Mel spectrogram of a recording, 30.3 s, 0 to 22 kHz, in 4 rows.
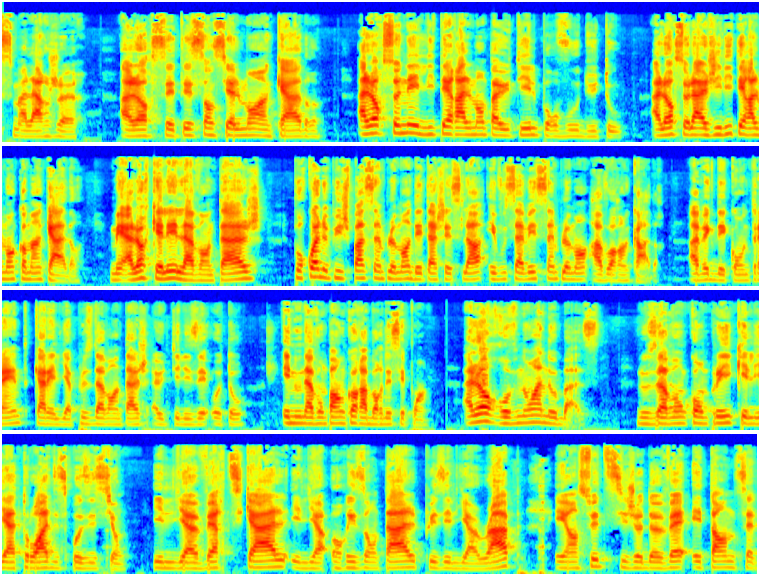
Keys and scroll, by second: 2.4 v, 21.2 BackSpace, 26.4 alt+super+b, 29.2 v.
